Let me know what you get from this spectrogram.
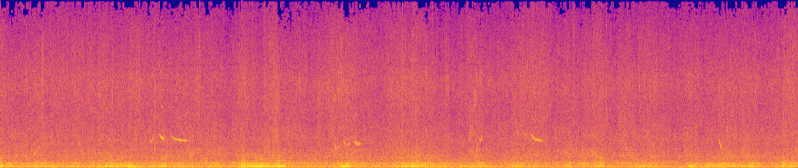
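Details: Honeybee traffic at the mouth of a top bar hive, workers departing and landing from nectar trips; a thick low humming drone with repeated louder swells from nearby fliers and scattered faint bird chirps.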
